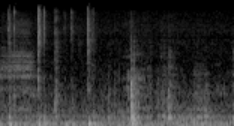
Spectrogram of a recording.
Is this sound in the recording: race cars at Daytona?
no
